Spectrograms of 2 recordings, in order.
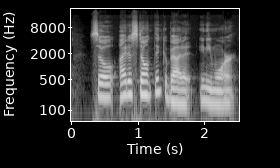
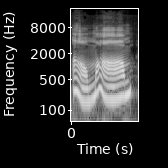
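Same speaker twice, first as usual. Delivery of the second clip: put-on higher, eye-rolling teenager groan; exasperated teen; 3 semitones higher, 5 dB louder than usual. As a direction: whine it like an embarrassed daughter. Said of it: "they were like".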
